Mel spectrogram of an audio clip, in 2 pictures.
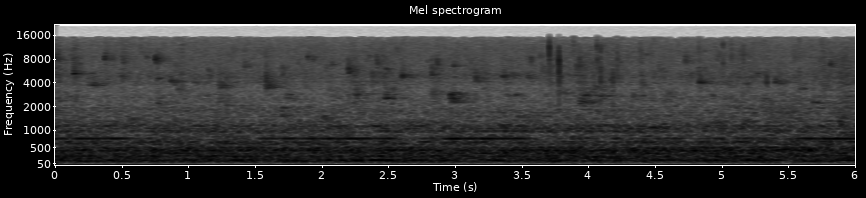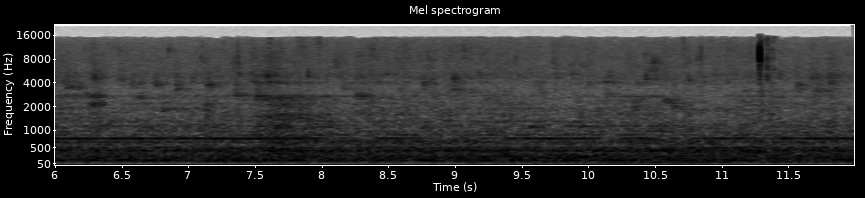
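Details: Indoor room tone with a steady hum and faint running or dripping water, plus one sharp click near the end.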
